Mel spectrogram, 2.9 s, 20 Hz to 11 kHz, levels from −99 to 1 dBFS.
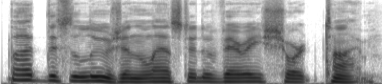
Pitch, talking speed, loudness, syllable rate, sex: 140 Hz, 165 wpm, -16 LUFS, 4.4 syllables/s, male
